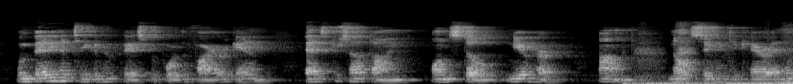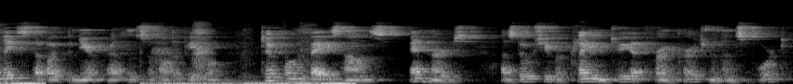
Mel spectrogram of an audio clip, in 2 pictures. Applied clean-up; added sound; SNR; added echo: none; Breathing; -4 dB; reverberation time 0.6 s.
